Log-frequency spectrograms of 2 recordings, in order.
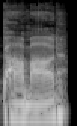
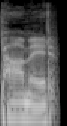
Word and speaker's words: pomade: Were you doing a bit when you called it pomade? No. It's pronounced pomade.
